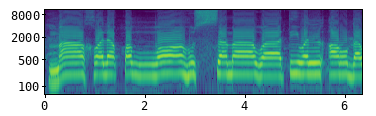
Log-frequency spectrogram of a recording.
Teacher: خا اور قاف حروف مشتعلیہ ہے، موٹا پڑھیں گے، اور یہ اس میں جلال سے پہلے زبر ہے تو اس کو موٹا پڑھیں گے.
